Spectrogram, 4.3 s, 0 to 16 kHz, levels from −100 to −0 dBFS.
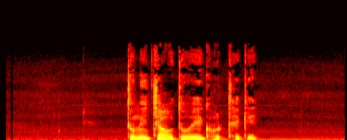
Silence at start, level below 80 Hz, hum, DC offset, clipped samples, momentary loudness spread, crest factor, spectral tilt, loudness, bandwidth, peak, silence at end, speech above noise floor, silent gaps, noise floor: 1.6 s; -66 dBFS; none; under 0.1%; under 0.1%; 10 LU; 22 dB; -5.5 dB/octave; -25 LUFS; 11 kHz; -6 dBFS; 1.15 s; 36 dB; none; -59 dBFS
